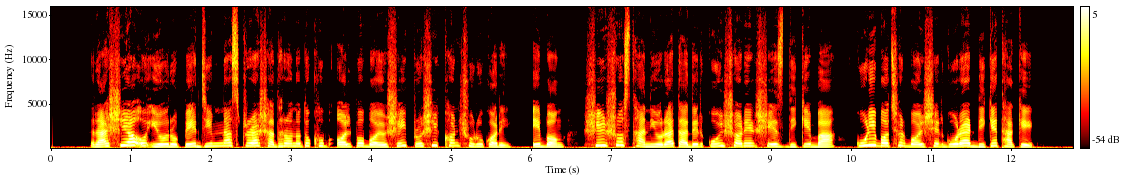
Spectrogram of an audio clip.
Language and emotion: Bengali, neutral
